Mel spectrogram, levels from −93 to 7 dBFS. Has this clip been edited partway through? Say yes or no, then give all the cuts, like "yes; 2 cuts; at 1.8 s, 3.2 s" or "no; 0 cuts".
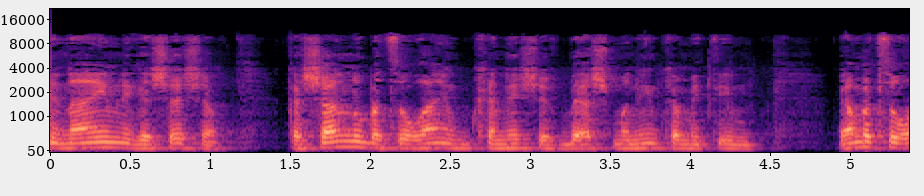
no; 0 cuts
